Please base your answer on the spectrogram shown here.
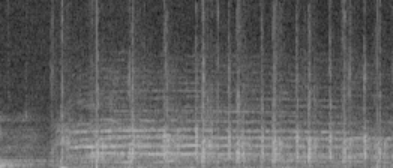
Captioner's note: applause and cheering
